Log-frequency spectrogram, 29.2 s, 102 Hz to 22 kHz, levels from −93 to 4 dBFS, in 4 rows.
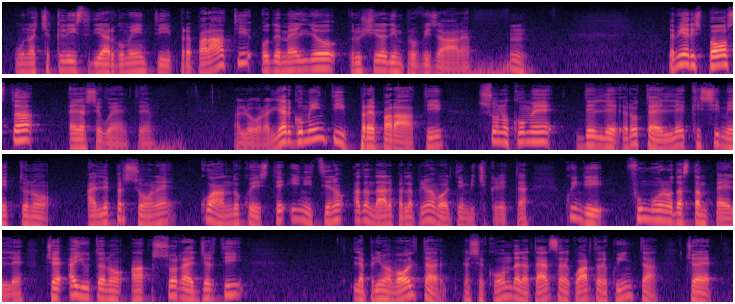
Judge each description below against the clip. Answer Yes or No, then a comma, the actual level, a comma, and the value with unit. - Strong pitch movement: Yes, wide, 7.5 semitones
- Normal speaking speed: Yes, average, 125 wpm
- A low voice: Yes, low, 125 Hz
